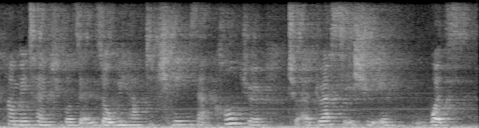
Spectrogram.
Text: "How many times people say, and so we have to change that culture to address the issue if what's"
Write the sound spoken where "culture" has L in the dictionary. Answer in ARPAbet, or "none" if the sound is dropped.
L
